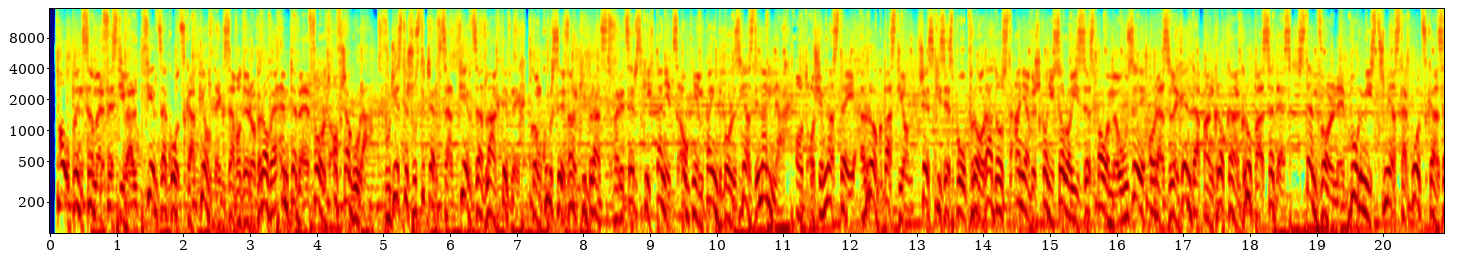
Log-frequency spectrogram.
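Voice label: Polish, male, commercial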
